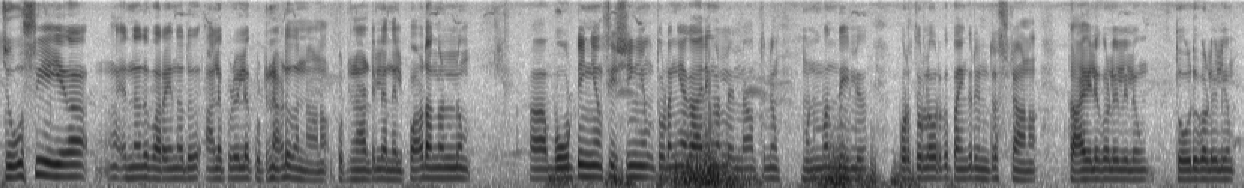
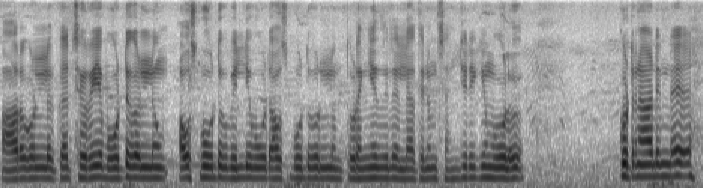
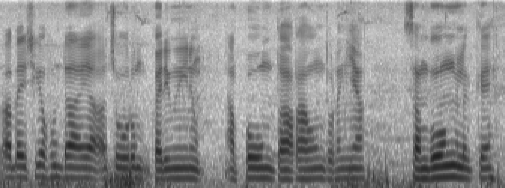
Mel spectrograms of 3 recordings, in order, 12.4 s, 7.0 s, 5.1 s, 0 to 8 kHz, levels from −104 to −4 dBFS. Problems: background sounds at intervals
